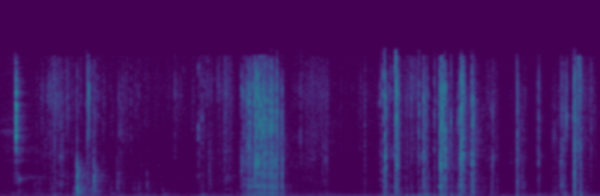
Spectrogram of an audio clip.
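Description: A tarot deck being shuffled by hand: a run of short papery card flicks and taps, with one longer rustle of cards about two and a half seconds in.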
